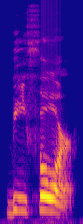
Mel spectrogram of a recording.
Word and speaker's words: before: e in this word the first letter e stands for the short I sound I the letters o r e stand for the sounds or blend both syllables with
